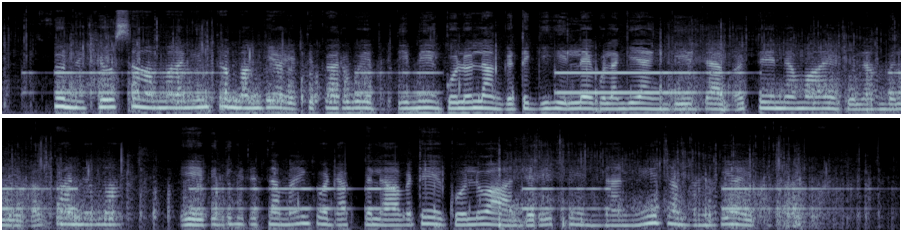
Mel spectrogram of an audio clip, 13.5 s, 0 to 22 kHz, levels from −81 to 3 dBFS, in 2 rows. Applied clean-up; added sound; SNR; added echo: neural mask model RNNoise.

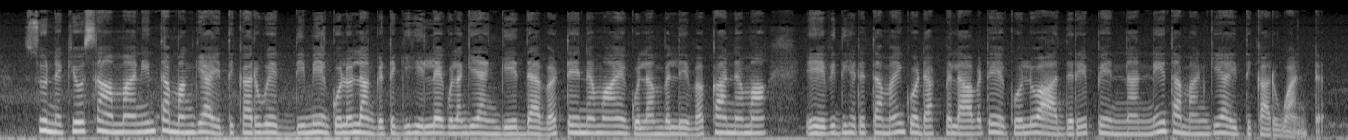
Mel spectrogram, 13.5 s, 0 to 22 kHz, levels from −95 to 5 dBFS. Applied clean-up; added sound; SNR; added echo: none; none; none; none.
